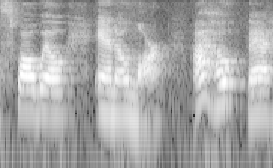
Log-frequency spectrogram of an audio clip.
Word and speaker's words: Swalwell: these crazies like shifts swallow well I always say his name wrong swalwell and Omar I hope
